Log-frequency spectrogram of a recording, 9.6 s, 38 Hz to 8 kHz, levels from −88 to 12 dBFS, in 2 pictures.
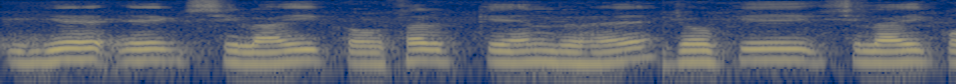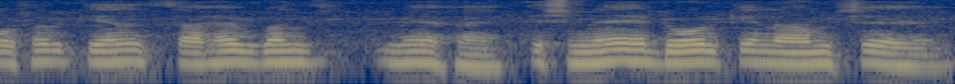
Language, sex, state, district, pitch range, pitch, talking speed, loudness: Hindi, male, Jharkhand, Sahebganj, 150-165 Hz, 155 Hz, 125 wpm, -26 LUFS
